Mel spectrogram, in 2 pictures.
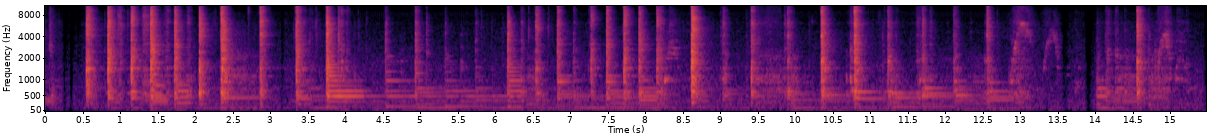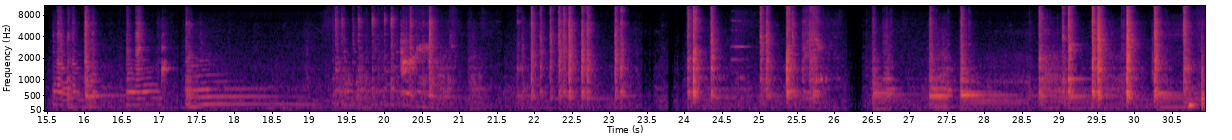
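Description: Electric bass guitar played through a small amp, a bass line of plucked notes, each struck with a sharp click of string against the frets. There are a few short breaks and one note held longer about eighteen seconds in.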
